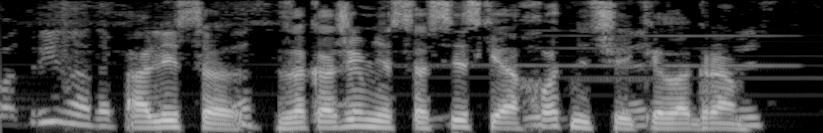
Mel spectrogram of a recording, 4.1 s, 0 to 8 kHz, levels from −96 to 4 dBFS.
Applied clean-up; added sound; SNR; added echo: classical method spectral subtraction.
